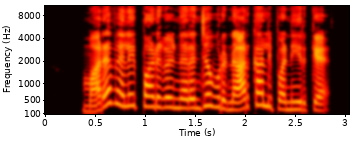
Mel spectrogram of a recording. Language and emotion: Tamil, happy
